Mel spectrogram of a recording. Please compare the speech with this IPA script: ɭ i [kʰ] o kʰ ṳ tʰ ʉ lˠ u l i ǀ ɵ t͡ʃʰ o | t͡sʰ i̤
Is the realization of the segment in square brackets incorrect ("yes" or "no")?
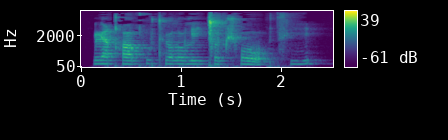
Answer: yes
